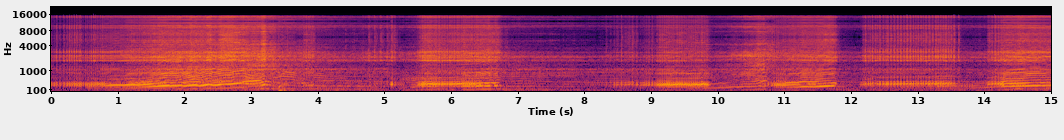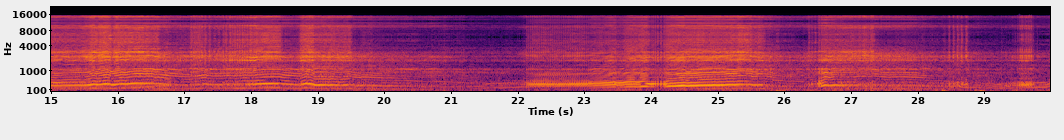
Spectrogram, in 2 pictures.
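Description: Honda CR85 two-stroke dirt bike engine heard from the rider's helmet, revving hard and falling off over and over: the pitch climbs, breaks at each gear change or throttle lift, then climbs again through the corners and straights of a dirt track.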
